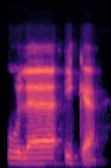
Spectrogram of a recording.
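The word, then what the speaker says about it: أولئك: And if you see it like this, remember it is ulaika. The wow is there, but you don't mention that wow.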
